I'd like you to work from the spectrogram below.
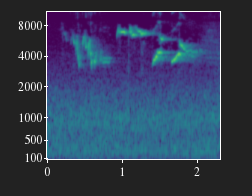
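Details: Robin singing in January, a clear high warbling phrase of thin whistled notes and quick slides, some notes rising and falling sharply, delivered in a fast run over quiet background hiss.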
